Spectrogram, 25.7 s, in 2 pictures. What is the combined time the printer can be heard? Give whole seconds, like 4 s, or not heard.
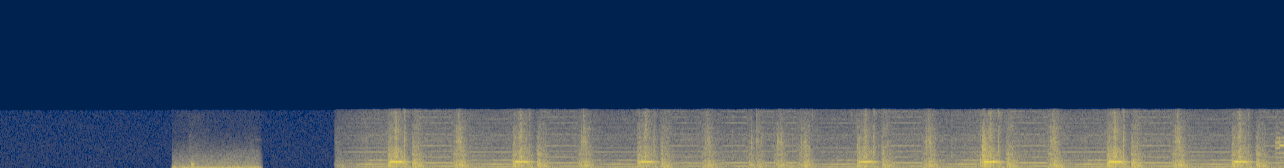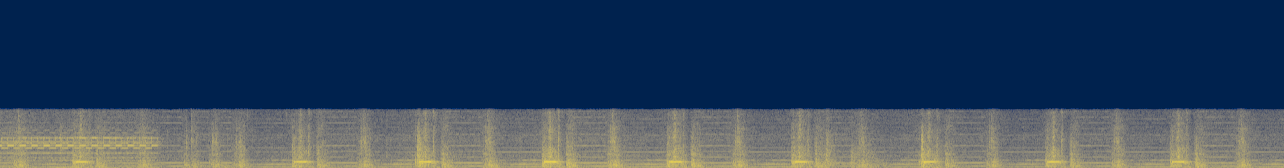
22 s.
